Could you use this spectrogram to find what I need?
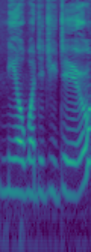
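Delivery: put-on muttering under the breath. Retelling a tense scene where Peter watches the painting: imitating Peter muttering under his breath. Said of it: "He even mutters under his breath".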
